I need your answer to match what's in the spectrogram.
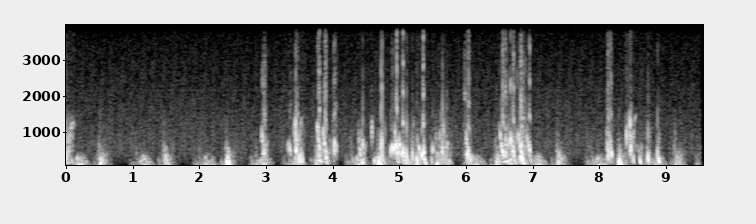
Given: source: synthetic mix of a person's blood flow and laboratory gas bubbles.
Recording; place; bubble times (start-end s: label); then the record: Doppler ultrasound of blood flow; precordium
0.00-0.18 s: bubbles
2.96-3.07 s: bubbles
3.35-3.62 s: bubbles
3.79-4.12 s: bubbles
4.40-4.55 s: bubbles
4.58-5.46 s: bubbles
5.50-5.85 s: bubbles
5.99-6.15 s: bubbles
6.53-7.06 s: bubbles
8.13-8.26 s: bubbles
8.41-8.83 s: bubbles
8.89-8.99 s: bubbles
From the record:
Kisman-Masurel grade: 233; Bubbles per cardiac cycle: several, 3 to 8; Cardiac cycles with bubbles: 50 to 99%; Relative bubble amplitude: loud (0.450 to 0.775); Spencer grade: 3 (all of the cardiac periods contain showers or single bubble signals, but not dominating or overriding the cardiac motion signals); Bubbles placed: anywhere in the cardiac cycle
